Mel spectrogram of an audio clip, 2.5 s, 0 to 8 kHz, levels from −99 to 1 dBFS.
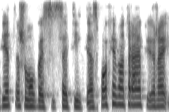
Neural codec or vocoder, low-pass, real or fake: none; 7.2 kHz; real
